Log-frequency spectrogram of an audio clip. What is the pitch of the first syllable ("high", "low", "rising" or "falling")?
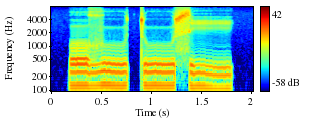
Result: high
